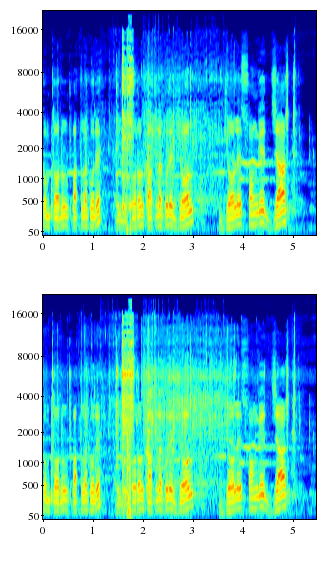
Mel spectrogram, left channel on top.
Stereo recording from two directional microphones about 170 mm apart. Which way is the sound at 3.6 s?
20° left (ahead or behind).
